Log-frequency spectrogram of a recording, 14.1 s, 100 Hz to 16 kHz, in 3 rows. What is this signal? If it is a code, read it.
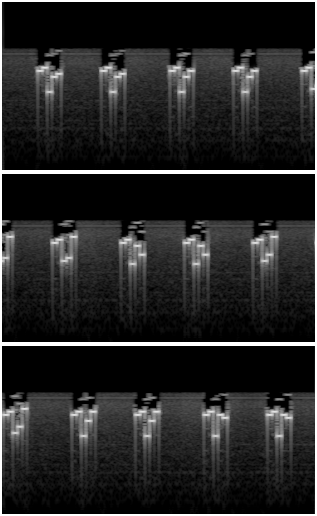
Five-tone selective call (ZVEI), heard as quick runs of five tones, tones of about 70 ms. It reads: 89167 89167 89168 89168 89230 89230 89174 89174 89240 89240 89169 89169 89187 89187
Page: ZVEI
